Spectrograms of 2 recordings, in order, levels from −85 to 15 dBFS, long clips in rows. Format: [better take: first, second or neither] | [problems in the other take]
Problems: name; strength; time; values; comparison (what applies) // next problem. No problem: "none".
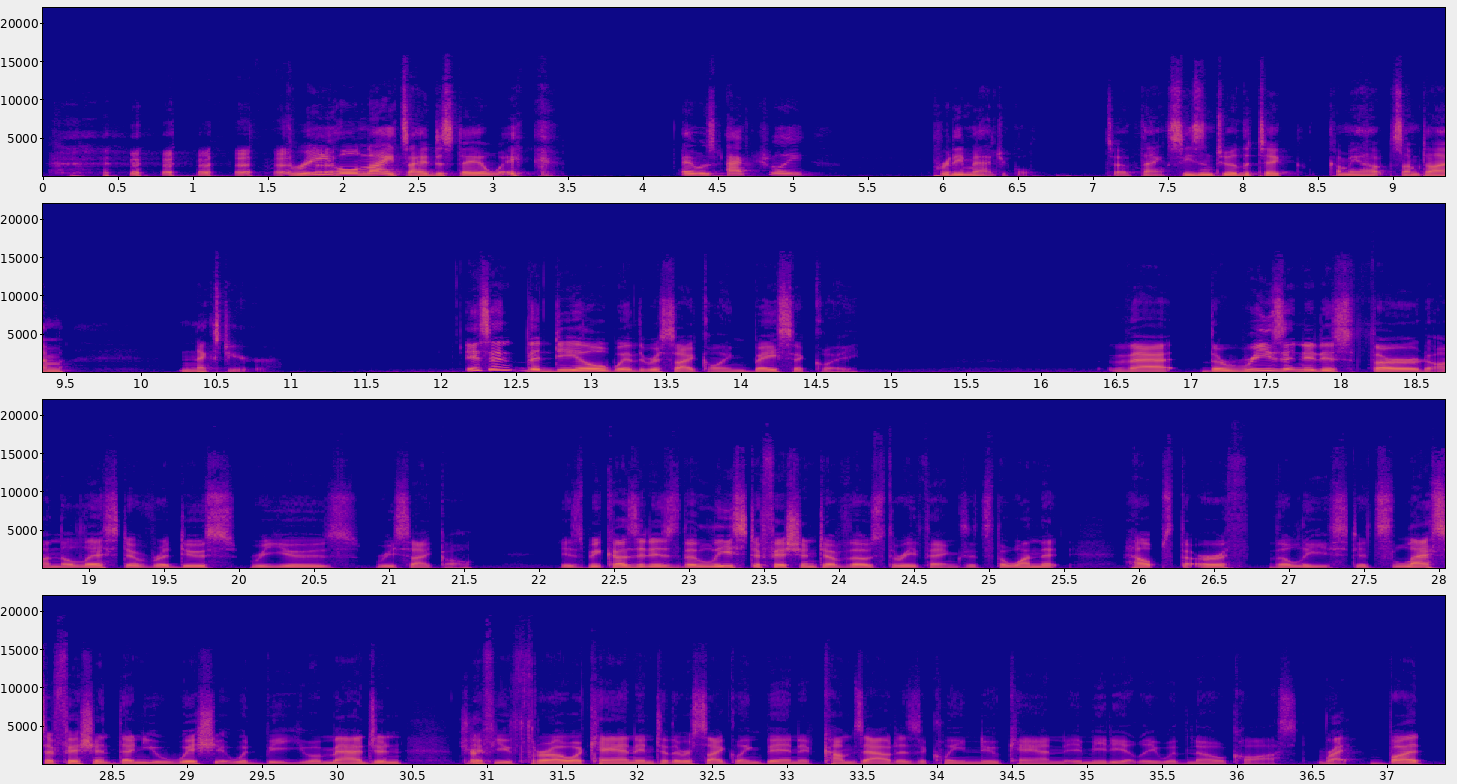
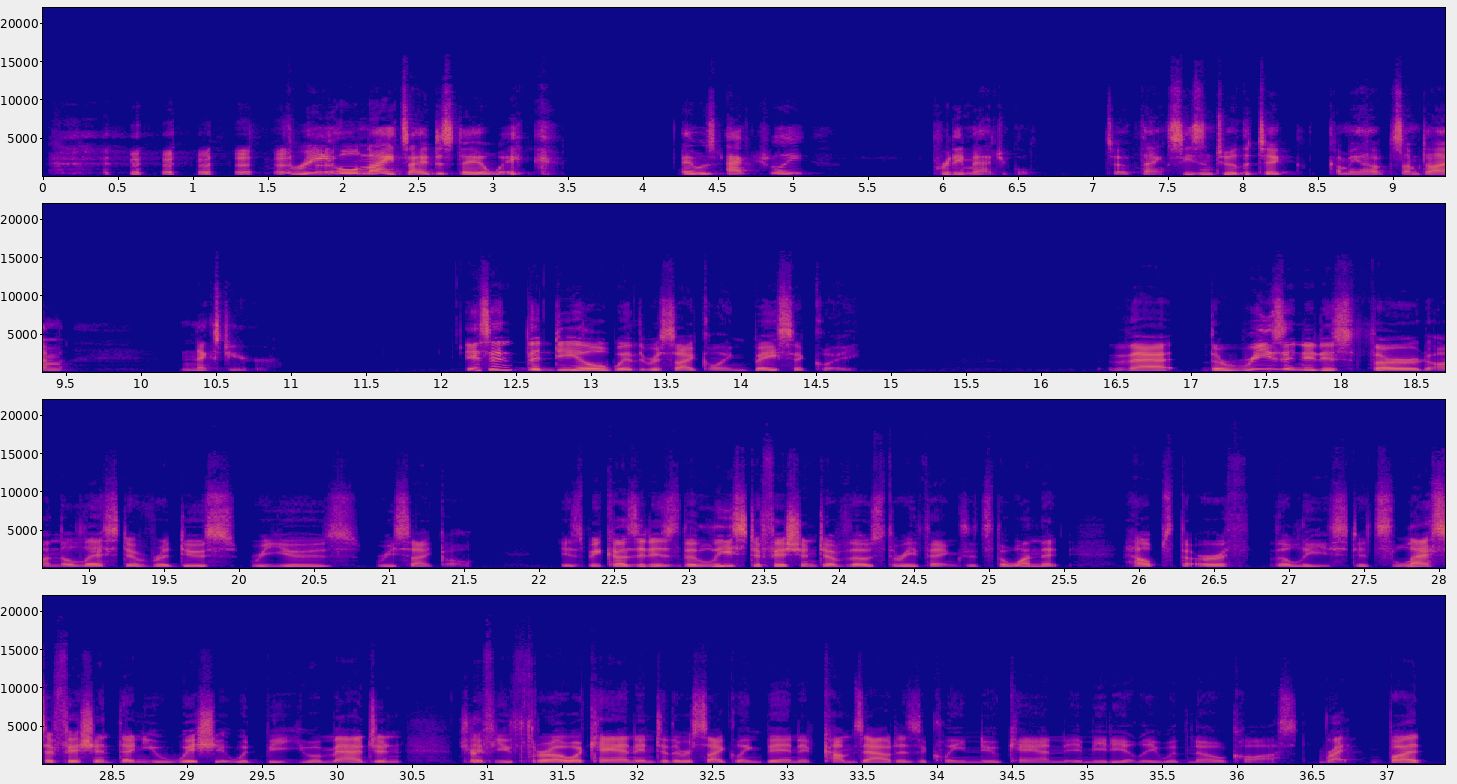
first | thin; somewhat; fading below 300 Hz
